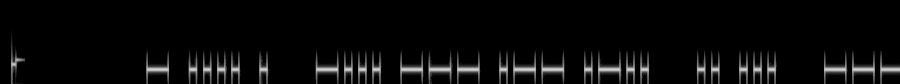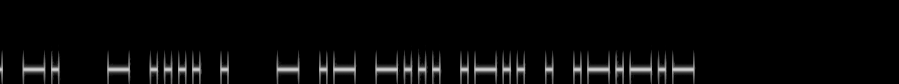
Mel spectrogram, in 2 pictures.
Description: Morse code, heard as a keyed tone, about 17 wpm, 700 Hz. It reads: THE BOWL IS ON THE TABLE.
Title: Sentences from Top 1200 Words 17wpm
